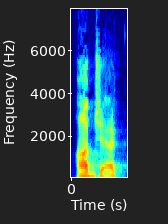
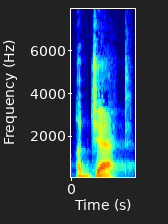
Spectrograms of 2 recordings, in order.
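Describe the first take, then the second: First: The stress is on the first syllable. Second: The stress is on the second syllable. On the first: It names a thing. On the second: It means to disagree with something.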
